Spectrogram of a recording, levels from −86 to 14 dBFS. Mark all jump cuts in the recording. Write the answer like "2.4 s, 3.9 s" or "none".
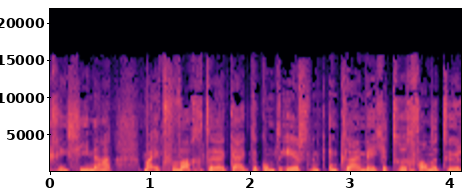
none

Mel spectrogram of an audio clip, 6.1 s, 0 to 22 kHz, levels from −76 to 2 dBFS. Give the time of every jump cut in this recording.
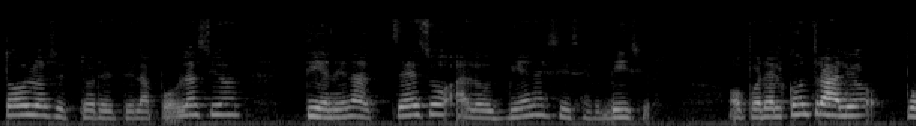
none

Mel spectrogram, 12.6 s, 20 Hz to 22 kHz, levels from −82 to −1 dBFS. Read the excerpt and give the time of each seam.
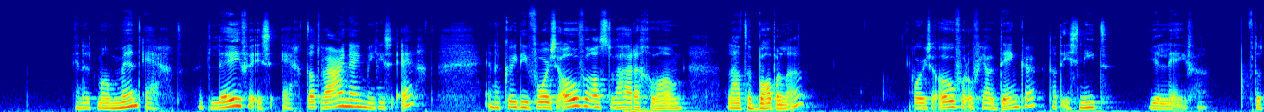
1.4 s, 1.9 s, 3.2 s, 3.8 s, 9.2 s, 10.4 s

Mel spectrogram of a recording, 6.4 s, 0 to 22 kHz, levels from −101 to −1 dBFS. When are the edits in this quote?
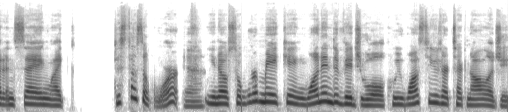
none

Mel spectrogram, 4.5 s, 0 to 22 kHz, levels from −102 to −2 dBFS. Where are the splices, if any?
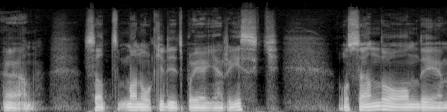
none

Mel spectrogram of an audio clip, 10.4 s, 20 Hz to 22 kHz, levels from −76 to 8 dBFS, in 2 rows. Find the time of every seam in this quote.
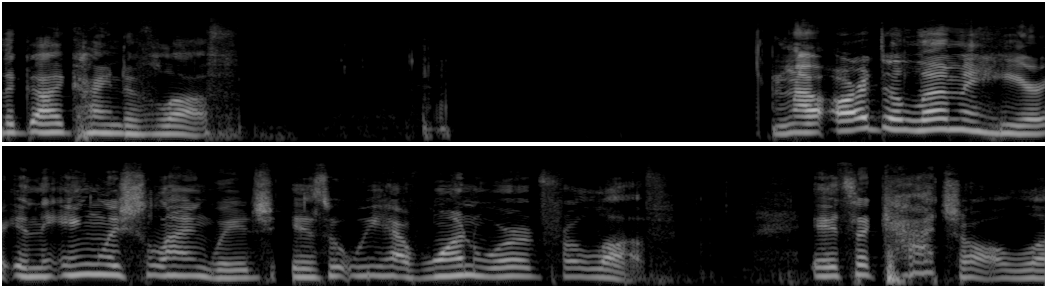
none

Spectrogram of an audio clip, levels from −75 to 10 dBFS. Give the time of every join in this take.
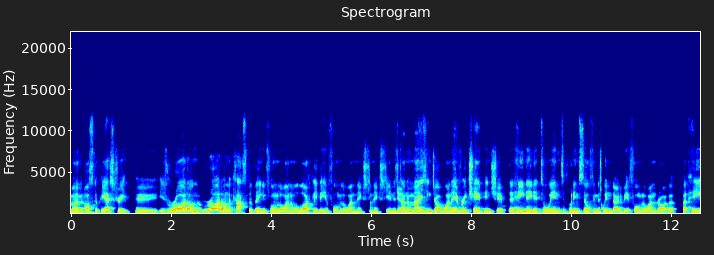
6.0 s, 10.6 s

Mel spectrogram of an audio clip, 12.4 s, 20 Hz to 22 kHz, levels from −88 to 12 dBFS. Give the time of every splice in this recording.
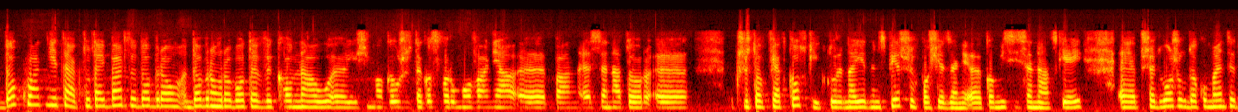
none

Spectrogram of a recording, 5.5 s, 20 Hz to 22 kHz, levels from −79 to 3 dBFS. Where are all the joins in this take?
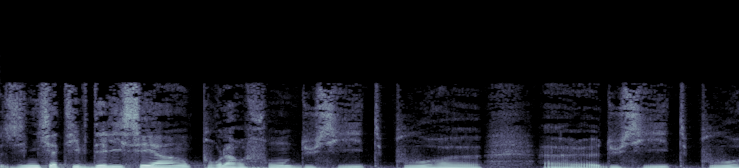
4.5 s

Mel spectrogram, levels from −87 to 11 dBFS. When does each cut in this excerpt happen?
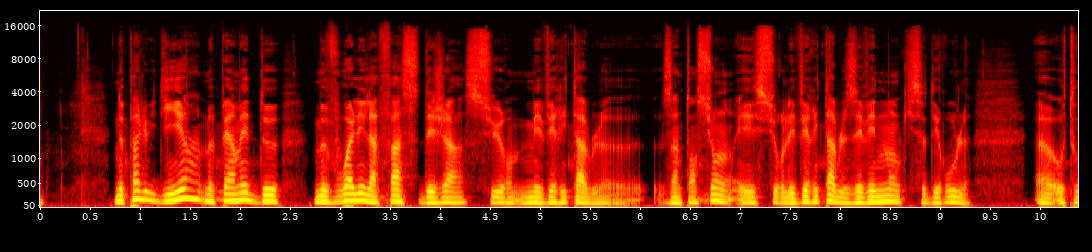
none

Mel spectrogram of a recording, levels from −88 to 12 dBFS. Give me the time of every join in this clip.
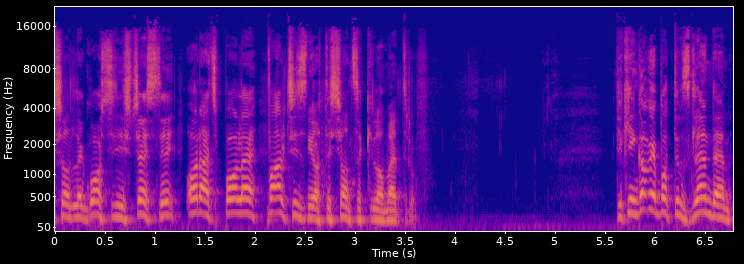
1.3 s, 2.1 s, 2.5 s

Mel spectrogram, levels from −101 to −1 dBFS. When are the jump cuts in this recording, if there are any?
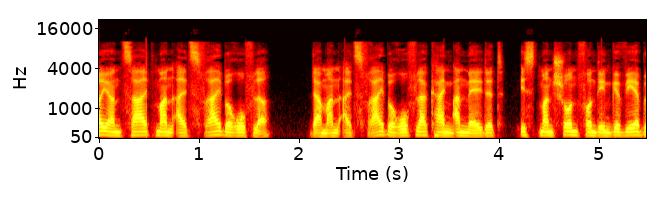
3.5 s

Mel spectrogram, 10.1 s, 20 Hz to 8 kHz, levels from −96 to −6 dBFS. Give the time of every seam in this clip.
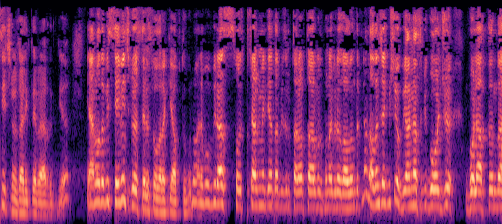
none

